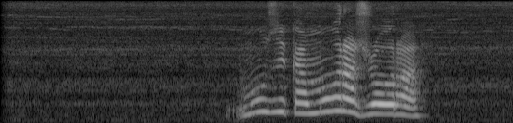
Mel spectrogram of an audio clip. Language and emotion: Russian, neutral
